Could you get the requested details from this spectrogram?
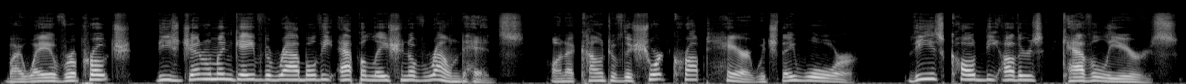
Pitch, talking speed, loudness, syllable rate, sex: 180 Hz, 140 wpm, -18 LUFS, 4.1 syllables/s, male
